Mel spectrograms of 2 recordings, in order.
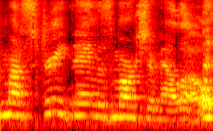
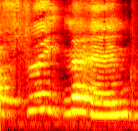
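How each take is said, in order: First: Said in the usual way. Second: "my street name" with street hit high, loud and slow; stress on street name. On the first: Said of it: "repeats phrase plainly". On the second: Shown as a demonstration. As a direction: lean hard on "street" and draw it out. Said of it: "repeats phrase with emphasis".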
